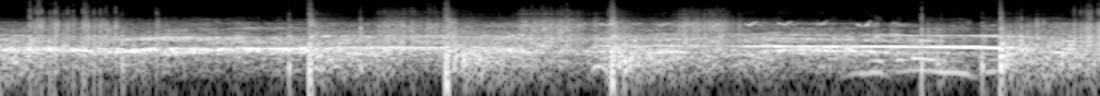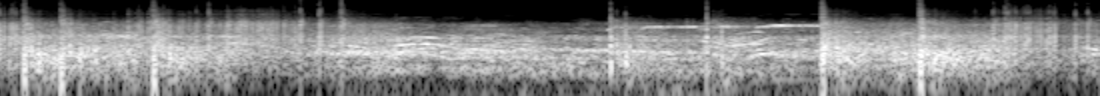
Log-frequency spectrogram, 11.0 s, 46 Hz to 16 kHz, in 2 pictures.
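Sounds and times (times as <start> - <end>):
sharp bangs and cracks: 0.0 - 3.9, 4.9 - 7.5, 8.5 - 11.0
crowd shouting: 0.0 - 11.0
steady high whistle: 2.9 - 4.7, 8.6 - 9.7.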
